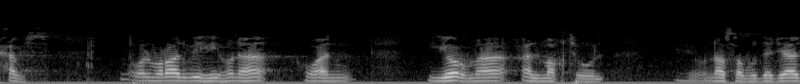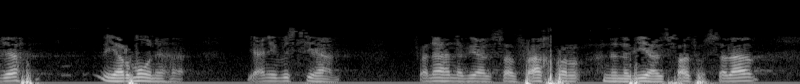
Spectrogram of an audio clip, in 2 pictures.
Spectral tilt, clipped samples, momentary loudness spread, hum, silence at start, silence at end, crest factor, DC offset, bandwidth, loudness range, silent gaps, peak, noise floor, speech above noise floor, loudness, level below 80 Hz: -12.5 dB/octave; under 0.1%; 24 LU; none; 0 s; 0 s; 18 dB; under 0.1%; 5.4 kHz; 6 LU; none; -6 dBFS; -41 dBFS; 20 dB; -23 LUFS; -28 dBFS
